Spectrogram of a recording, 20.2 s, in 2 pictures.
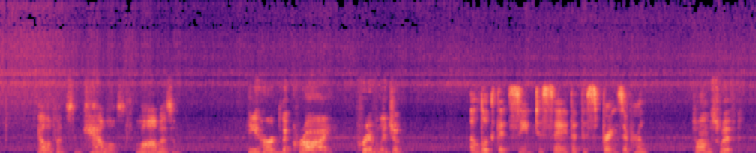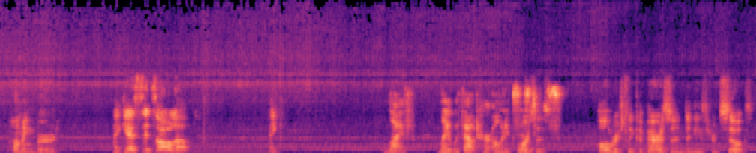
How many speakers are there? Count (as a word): five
